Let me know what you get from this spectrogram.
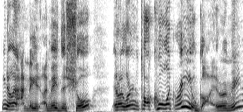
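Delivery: high put-on comic voice; supposed real voice. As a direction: keep chatting in the high mock voice. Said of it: "I'm a guy who sounds like this".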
